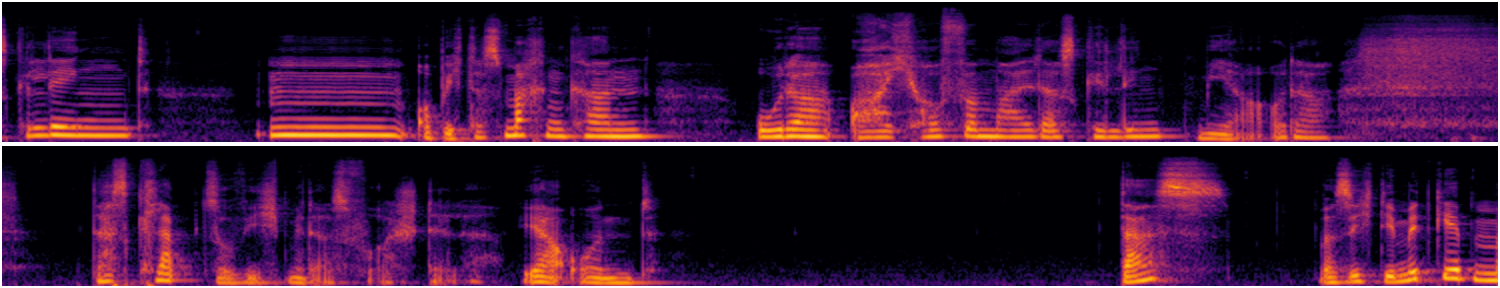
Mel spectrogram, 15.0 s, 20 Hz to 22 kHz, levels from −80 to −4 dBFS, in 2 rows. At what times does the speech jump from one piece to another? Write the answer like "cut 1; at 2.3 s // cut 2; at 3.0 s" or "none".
cut 1; at 10.0 s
